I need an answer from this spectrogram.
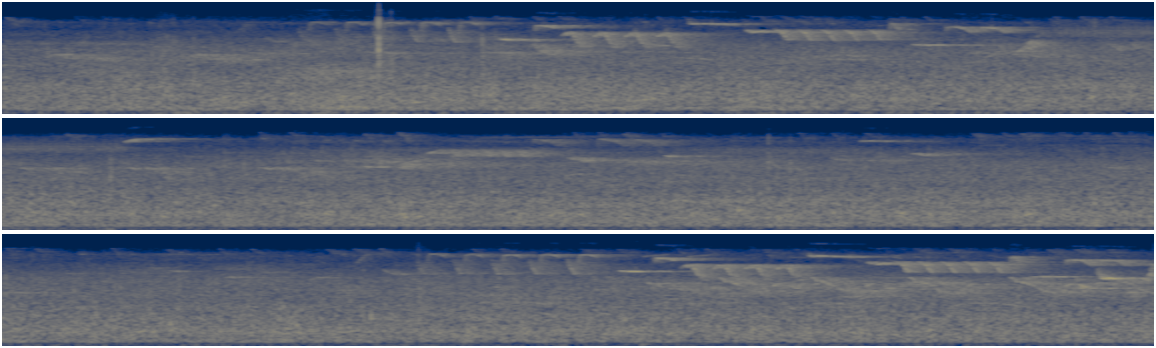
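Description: Small birds singing and calling in quick high trills and chirps over a steady outdoor hiss, the birdsong growing busier near the end.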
